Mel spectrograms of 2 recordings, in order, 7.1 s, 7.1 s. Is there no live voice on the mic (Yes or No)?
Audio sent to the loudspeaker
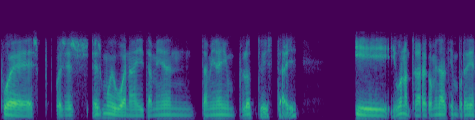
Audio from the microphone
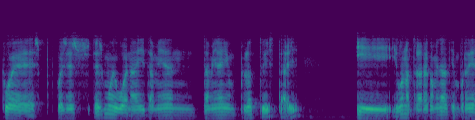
Yes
